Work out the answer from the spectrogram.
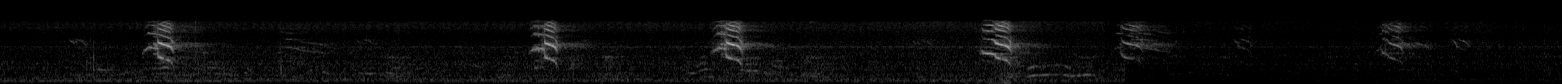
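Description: A bird giving loud, sharply falling calls, one every two seconds or so, about six in all, the last two weaker.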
